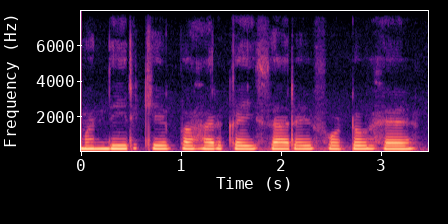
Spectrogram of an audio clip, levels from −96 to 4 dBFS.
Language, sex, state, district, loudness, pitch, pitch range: Hindi, male, Assam, Kamrup Metropolitan, -14 LUFS, 180 Hz, 180-185 Hz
